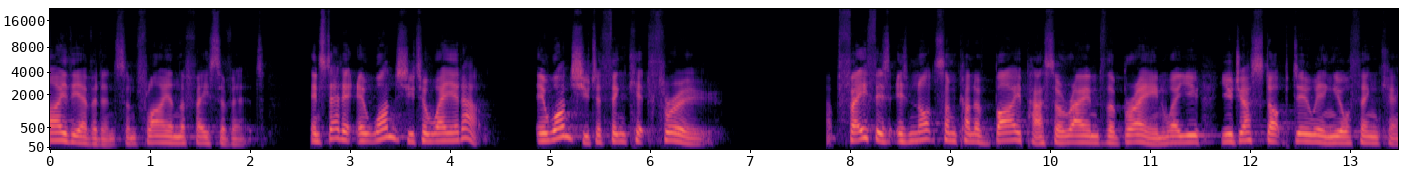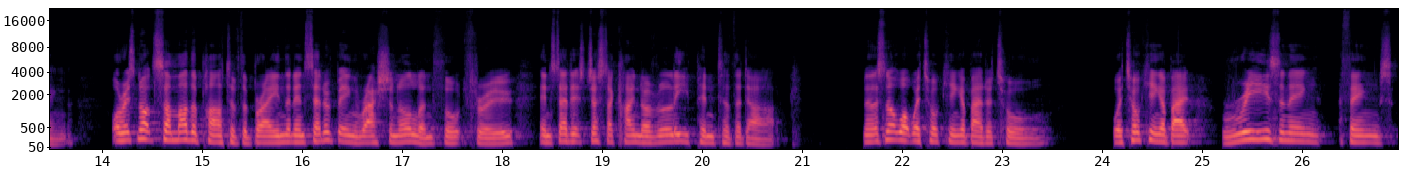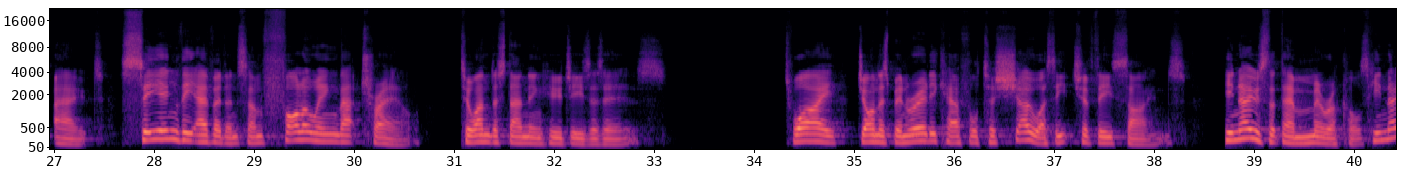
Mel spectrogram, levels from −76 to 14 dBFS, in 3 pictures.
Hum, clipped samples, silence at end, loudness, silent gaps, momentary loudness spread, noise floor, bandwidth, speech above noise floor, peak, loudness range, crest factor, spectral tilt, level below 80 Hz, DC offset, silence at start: none; under 0.1%; 0 s; -20 LUFS; none; 10 LU; -71 dBFS; over 20 kHz; 51 dB; 0 dBFS; 4 LU; 20 dB; -5.5 dB/octave; -76 dBFS; under 0.1%; 0 s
